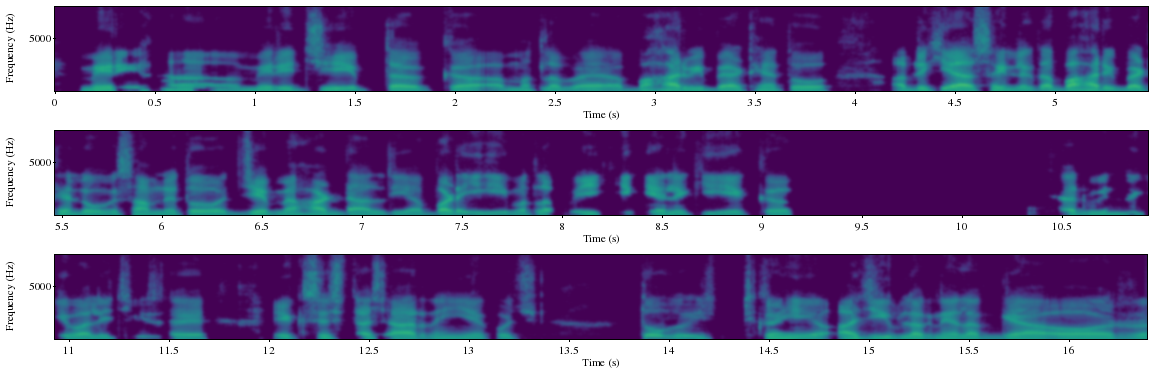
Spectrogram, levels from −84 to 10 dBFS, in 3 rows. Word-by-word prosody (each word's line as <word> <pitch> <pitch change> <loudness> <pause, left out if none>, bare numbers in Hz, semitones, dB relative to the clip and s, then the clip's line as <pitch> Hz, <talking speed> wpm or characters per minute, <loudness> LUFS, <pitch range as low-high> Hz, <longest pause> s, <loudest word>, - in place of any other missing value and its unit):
मेरी 120 0 +3 0.2
हाँ, 105 -5 -2
मेरी 110 +4 0
जेब 115 +5 0
तक 120 -1 +1 0.3
मतलब 105 0 -3
अ, 105 - +2
बाहर 110 +4 +3
भी 125 - +2
बैठे 110 0 +2
हैं 105 - 0
तो 110 -1 +1 0.4
अब - - 0
देखिए, 135 +4 +4
अच्छा 120 +2 +6
नहीं 135 - +2
लगता, 130 +6 +2
बाहर 130 -2 +5
भी 145 - +1
बैठे 140 +1 +3
लोगों 130 -1 -1
के 135 - -3
सामने 130 +1 -1
तो 135 -2 +1
जेब 120 +1 +1
में 125 - +2
हाथ 110 0 +3
डाल 95 -1 +1
दिया। 95 0 -4
बड़ी 135 - +2
ही 170 - -1
मतलब 150 -1 -3
एक 130 -1 +2
ये - - -1
कह - - +2
लें 125 - 0
कि 130 +1 -4
एक 130 0 -2 1.4
शर्मिंदगी 115 +2 -3
वाली 120 0 0
चीज़ 120 -1 -14
है, 110 0 +1 0.4
एक - - -3
शिष्टाचार 115 0 0
नहीं 105 0 -4
है 110 - -3
कुछ। 110 -1 -9 0.5
तो 200 -5 +1
इछ 120 - -10
कहीं 145 +3 +1
अजीब 115 +4 +1
लगने 120 0 +1
लग 110 -2 -1
गया 115 +1 +3
और 110 -1 +2
120 Hz, 200 wpm, -25 LUFS, 110-130 Hz, 1.4 s, अच्छा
